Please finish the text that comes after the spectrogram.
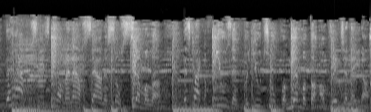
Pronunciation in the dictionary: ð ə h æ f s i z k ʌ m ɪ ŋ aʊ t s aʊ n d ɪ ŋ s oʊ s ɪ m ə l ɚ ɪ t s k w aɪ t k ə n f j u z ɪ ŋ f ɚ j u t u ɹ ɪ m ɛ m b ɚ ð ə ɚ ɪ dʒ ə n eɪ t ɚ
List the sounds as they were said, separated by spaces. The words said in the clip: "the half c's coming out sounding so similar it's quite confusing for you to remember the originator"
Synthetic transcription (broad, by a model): ð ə h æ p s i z k ʌ m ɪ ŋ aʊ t s aʊ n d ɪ s oʊ s ɪ m l ɚ ɪ t s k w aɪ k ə f j u z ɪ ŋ f ɚ j u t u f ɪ m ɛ m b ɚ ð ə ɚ ɪ dʒ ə n eɪ t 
